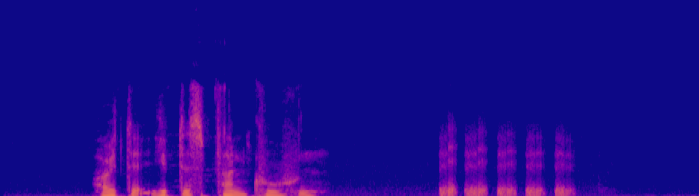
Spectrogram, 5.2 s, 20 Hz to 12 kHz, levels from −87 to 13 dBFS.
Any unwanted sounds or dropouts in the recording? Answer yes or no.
yes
